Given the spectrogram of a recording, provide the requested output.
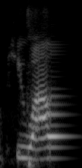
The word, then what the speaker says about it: Puyallup: I'm not going to be able to say that word ever, but it's Puyallup, Washington.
